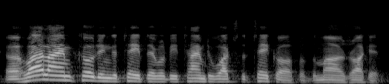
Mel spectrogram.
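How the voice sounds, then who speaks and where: An actor playing a brisk, self-assured technocrat with a formal, condescending manner in a 1950s radio drama. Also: male voice, medium pitch, very animated, close to an everyday voice. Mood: officious. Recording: slightly dull old radio recording.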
